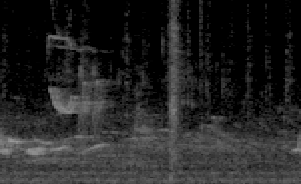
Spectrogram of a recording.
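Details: Bird chorus from the Irish Midlands, opening with clear whistled notes and a quick descending warble. It fades to scattered faint chirps with a short crackle midway and a final rising whistle.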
